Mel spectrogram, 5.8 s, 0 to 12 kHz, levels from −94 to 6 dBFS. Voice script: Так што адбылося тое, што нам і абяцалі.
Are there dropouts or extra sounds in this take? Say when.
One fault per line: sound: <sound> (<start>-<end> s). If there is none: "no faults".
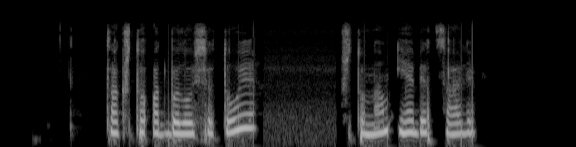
no faults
